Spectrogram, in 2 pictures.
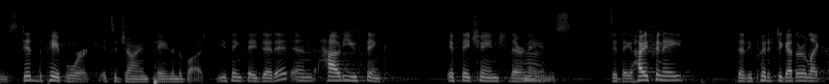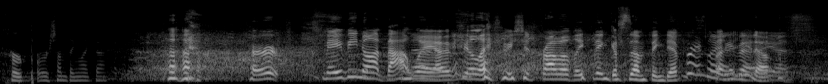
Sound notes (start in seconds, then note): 9.4 laughter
